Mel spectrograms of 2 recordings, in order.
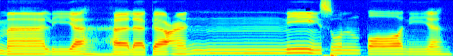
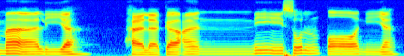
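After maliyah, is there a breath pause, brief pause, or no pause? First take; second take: no pause; brief pause. First: Maliyah runs straight into halaka without stopping. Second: A brief stop after maliyah, with no breath. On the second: "maka dia berhenti sejenak tanpa menarik nafas"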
